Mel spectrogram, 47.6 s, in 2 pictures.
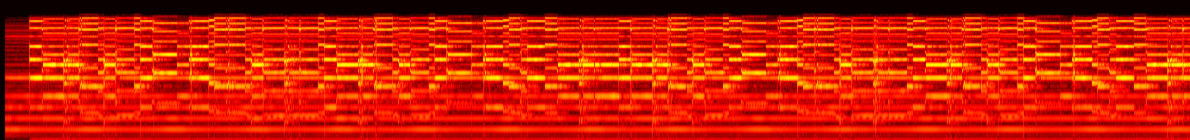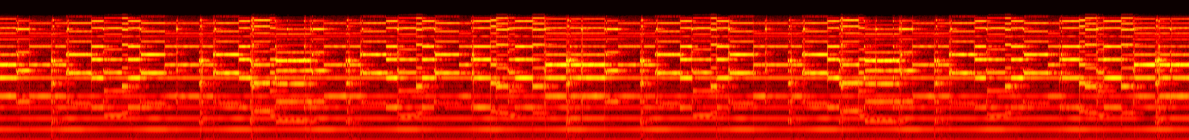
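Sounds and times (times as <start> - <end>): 
birthday march music: 0.1 - 47.5.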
